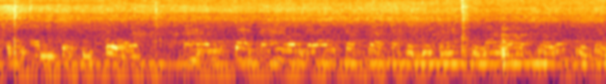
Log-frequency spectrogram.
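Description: Spiced liquid in a saucepan on an electric hob, hissing steadily as it heats up toward the boil, over a steady low hum. Two faint clicks sound, one at the start and one about four and a half seconds in.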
